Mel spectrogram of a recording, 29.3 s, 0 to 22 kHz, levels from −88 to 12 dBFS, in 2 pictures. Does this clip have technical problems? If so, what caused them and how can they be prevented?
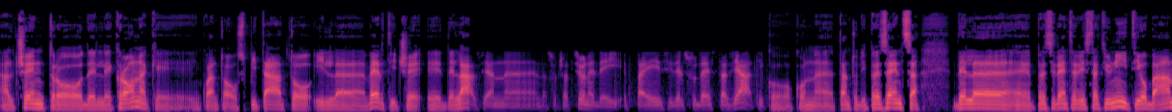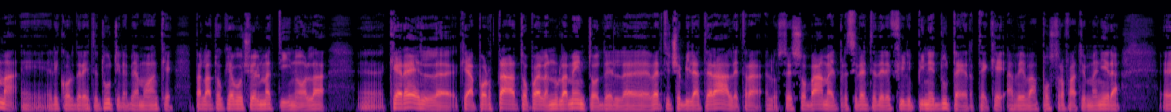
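Yes. Input switched to a poorer device, 5.86 to 9.60 s: the audio turns dull and about 5 dB quieter with nothing above 3.8 kHz, likely a switch to a narrowband microphone. Preventing it means locking the recording input to one device and disabling automatic switching to headsets or call profiles.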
